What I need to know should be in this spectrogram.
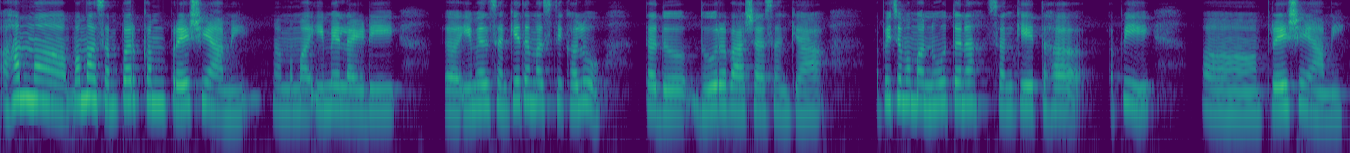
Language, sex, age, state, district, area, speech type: Sanskrit, female, 30-45, Karnataka, Shimoga, rural, spontaneous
